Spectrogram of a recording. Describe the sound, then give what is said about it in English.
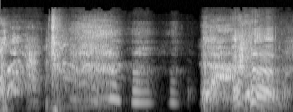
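A smoker's cough: a few harsh, raspy coughing bursts with short throaty hacks and wheezy catches between them. It is loud and rough, and no one talks. “you're over there coughing. What the? You got emphysema. That smoker's cough.”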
